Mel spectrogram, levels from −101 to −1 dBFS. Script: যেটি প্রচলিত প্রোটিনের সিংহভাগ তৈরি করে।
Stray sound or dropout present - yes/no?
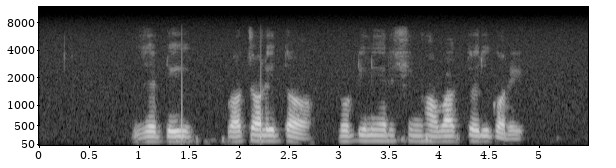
no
